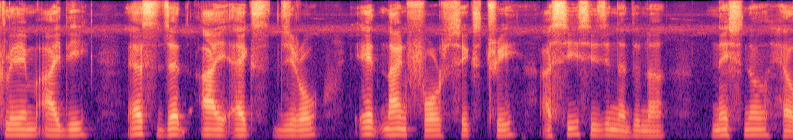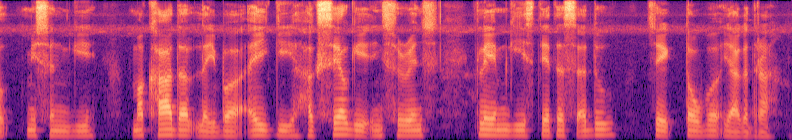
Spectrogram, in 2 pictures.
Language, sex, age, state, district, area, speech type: Manipuri, male, 30-45, Manipur, Chandel, rural, read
